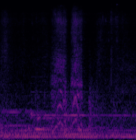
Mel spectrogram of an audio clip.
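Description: Two short rasping strokes, close together about a second in, made by something handled out of view, over faint background music with steady held tones.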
